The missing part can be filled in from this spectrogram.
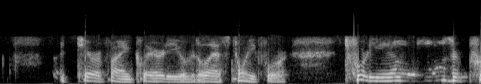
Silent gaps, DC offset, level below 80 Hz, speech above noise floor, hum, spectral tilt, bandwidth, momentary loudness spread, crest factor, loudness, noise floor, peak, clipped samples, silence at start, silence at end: none; under 0.1%; -52 dBFS; 24 dB; none; -8 dB/octave; 7.2 kHz; 11 LU; 16 dB; -19 LUFS; -42 dBFS; -4 dBFS; under 0.1%; 0.15 s; 0 s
